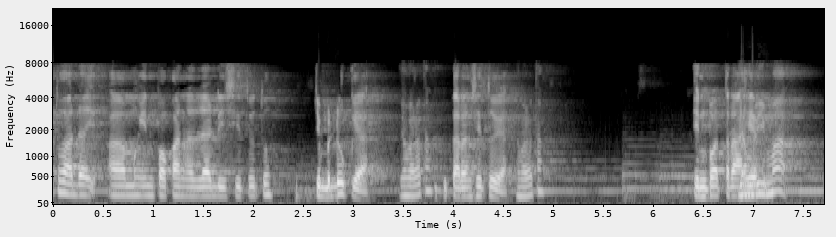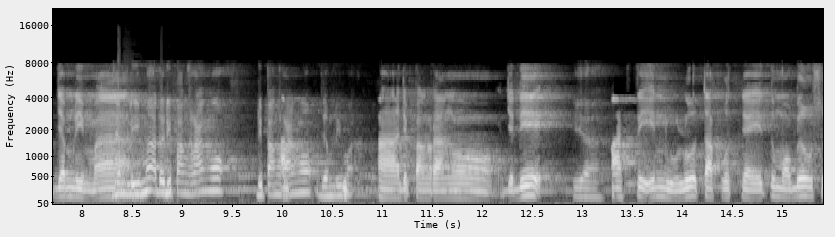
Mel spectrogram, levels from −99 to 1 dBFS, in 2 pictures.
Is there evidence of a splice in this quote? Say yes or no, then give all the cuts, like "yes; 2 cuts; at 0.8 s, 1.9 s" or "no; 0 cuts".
no; 0 cuts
